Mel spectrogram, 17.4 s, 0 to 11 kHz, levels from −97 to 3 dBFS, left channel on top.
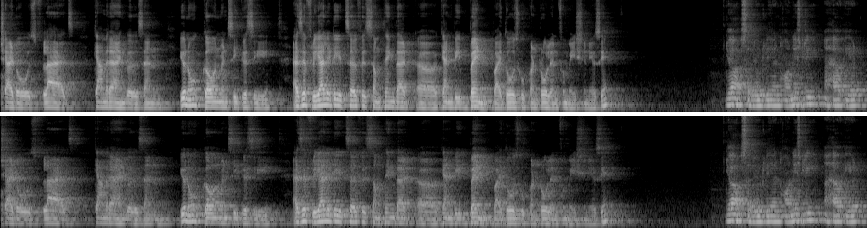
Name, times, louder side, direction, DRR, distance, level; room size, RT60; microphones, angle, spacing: voice 1, 0.0-1.3 1.9-3.2 3.6-5.4 5.9-12.2, left 5 dB, 50° left, 8 dB, 0.3 m, -32 dB
voice 2, 14.5-17.2, equal, 5° right, 0 dB, 1.7 m, -35 dB
16.0 x 10.5 x 2.7 m, 1.4 s
head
